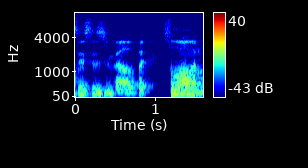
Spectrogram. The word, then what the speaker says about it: Slalom: I can't pronounce this as well, but slalom, like this skiing when you go down.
